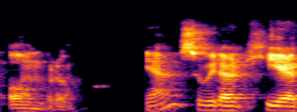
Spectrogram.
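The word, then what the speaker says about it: hombro: starts with an A but the H is silent right L on bro yeah so we don't hear that H at all it's also important to distinguish on bro from hombre yeah because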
